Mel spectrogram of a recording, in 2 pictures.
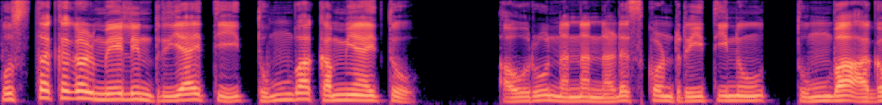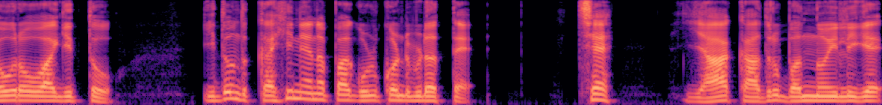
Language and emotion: Kannada, disgusted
